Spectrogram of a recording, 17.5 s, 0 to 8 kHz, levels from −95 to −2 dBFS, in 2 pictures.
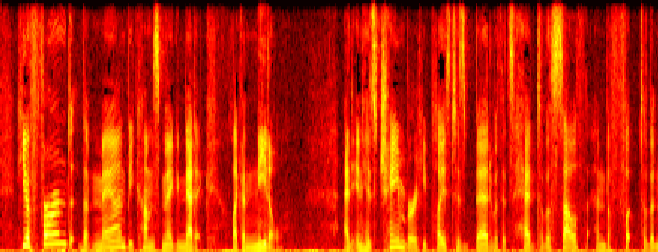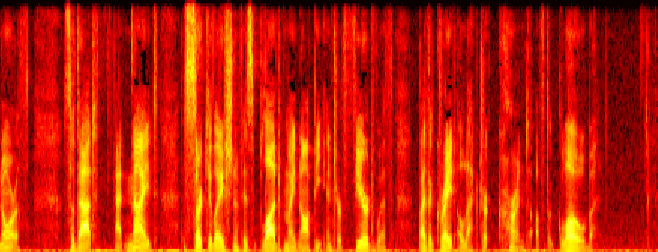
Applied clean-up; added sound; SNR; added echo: none; none; none; none.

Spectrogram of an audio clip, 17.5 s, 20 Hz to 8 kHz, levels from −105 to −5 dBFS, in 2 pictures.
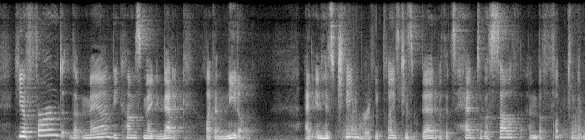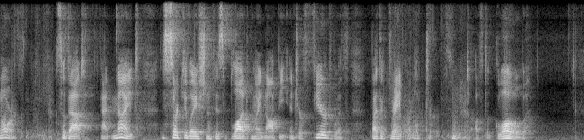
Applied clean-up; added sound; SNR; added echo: neural separator model SepFormer DNS4.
